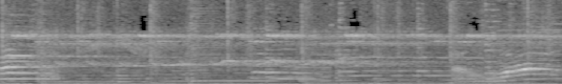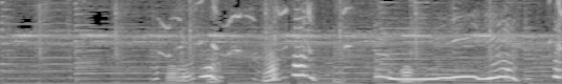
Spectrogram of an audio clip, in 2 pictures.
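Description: A domestic cat meowing faintly over soft background music. In the second half a grey wolf gives a run of sharp yips, then a short, wavering howl.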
